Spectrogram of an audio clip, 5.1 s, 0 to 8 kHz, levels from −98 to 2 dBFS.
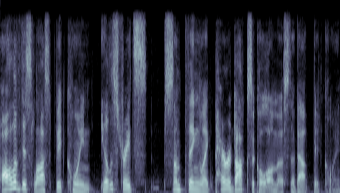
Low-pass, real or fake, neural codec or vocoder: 7.2 kHz; fake; vocoder, 44.1 kHz, 128 mel bands, Pupu-Vocoder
